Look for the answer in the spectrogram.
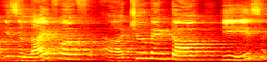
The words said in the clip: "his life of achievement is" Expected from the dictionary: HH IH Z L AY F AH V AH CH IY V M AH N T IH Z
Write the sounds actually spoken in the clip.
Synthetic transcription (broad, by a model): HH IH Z L AY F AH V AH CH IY M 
